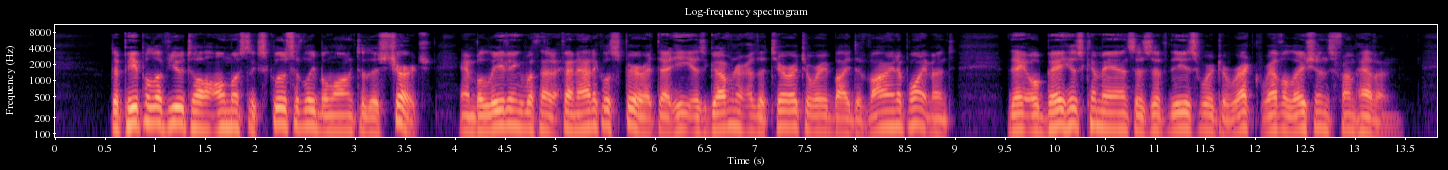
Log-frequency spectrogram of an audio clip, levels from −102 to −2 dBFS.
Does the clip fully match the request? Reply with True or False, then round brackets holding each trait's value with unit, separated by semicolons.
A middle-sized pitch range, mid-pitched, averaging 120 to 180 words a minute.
False (3.7 semitones; 120 Hz; 165 wpm)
